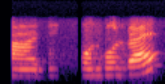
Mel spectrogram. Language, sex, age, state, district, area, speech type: Hindi, female, 18-30, Madhya Pradesh, Harda, urban, conversation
